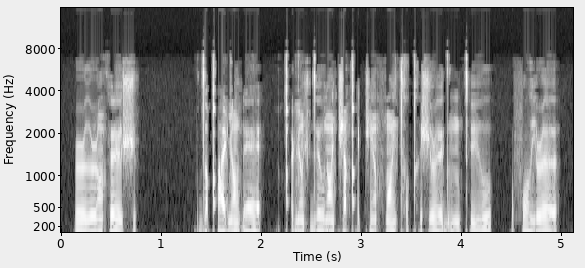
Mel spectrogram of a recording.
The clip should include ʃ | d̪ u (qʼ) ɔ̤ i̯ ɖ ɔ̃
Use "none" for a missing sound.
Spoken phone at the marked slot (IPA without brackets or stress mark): qʼ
